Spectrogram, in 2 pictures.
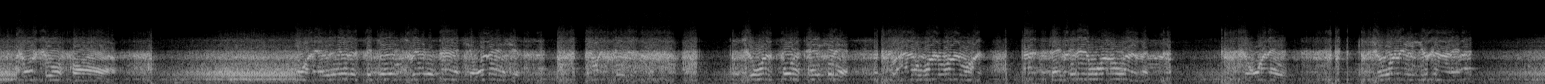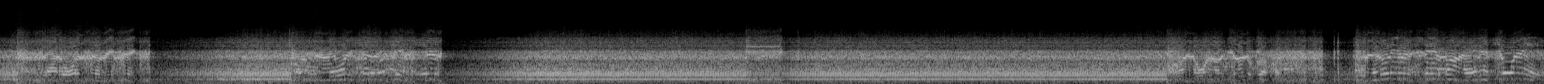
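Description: Fire-department two-way radio traffic from a scanner tape: narrow-band, garbled voices with no clear words, broken by short squelch dropouts between transmissions. About two-thirds through, a steady buzzing hum of several held tones from an open carrier lasts several seconds before the voices return.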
